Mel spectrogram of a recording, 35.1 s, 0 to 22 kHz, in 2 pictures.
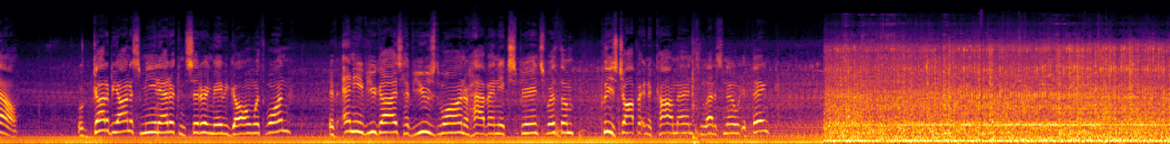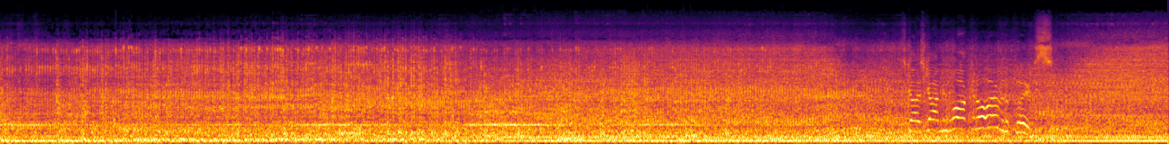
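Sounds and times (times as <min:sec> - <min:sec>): diesel engine running: 0:00.0 - 0:35.0
faint steady whine: 0:12.1 - 0:35.0.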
